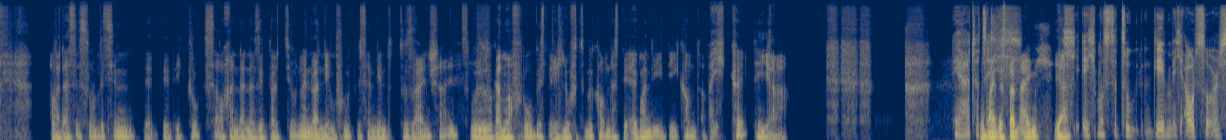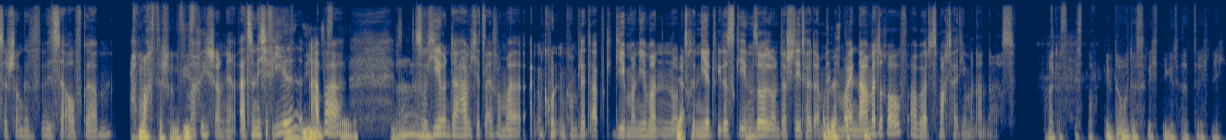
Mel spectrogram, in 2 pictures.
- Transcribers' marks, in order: other background noise; in English: "outsource"
- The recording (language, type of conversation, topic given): German, advice, Wie kann ich mit einem Verlust umgehen und einen Neuanfang wagen?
